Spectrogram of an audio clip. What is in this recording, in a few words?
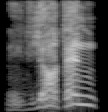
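Medic negative vocalization, Spanish; ¡Idiotem!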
